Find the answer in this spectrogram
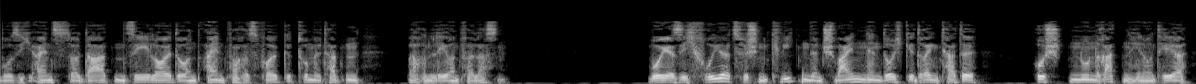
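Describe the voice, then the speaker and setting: A male narrator reads the story in a steady, measured way, with a husky voice. The recording is dry and close, with a muffled, lo-fi sound. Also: sits low, no room sound. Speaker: audiobook narrator. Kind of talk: scripted narration. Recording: dull lo-fi, dry.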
